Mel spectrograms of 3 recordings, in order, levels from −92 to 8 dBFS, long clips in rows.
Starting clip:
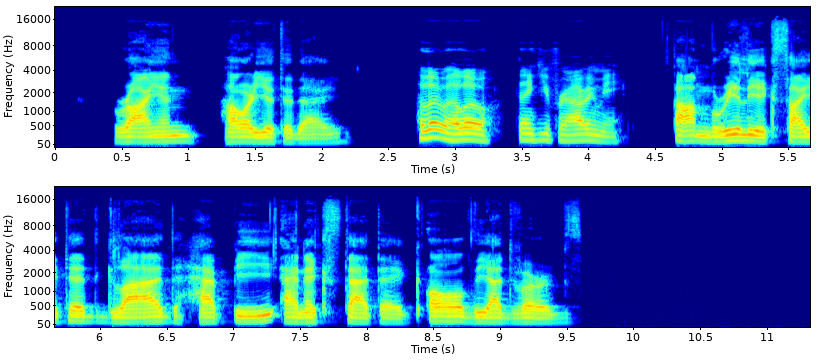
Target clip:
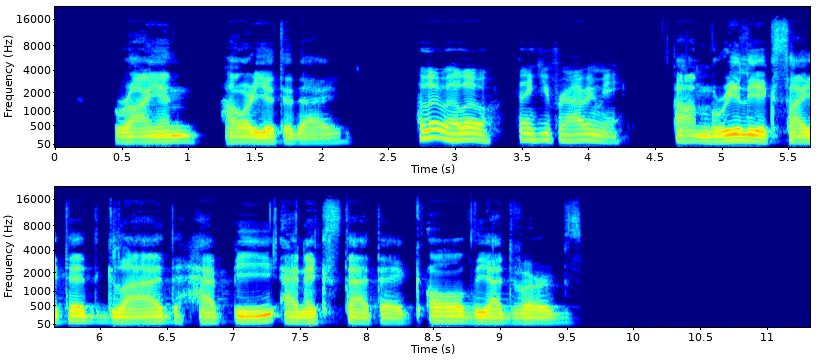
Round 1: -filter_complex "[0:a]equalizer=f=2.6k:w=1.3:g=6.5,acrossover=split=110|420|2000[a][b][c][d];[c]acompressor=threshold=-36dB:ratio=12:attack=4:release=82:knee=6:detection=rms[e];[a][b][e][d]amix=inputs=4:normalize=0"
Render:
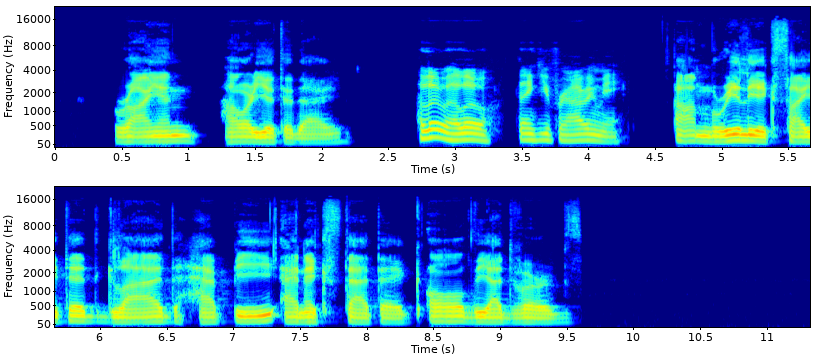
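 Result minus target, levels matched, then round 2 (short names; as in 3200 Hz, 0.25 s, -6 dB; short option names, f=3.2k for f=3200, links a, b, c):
2000 Hz band +3.0 dB
-filter_complex "[0:a]acrossover=split=110|420|2000[a][b][c][d];[c]acompressor=threshold=-36dB:ratio=12:attack=4:release=82:knee=6:detection=rms[e];[a][b][e][d]amix=inputs=4:normalize=0"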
